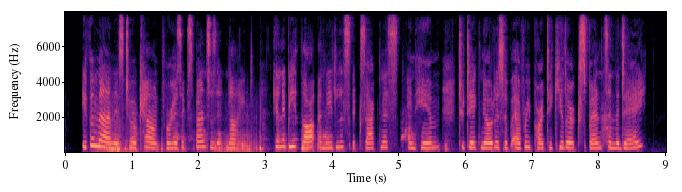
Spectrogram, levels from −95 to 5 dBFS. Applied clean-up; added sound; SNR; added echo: neural mask model RNNoise.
